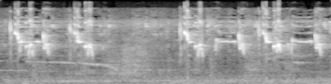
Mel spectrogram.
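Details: Bar-winged prinia, chatty lure song: high chirping phrases with flat whistles, a short pause, then a rapid burst of phrases; a lower falling whistle slides down early on.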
